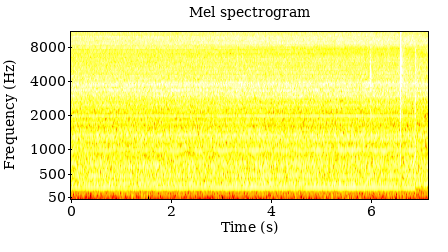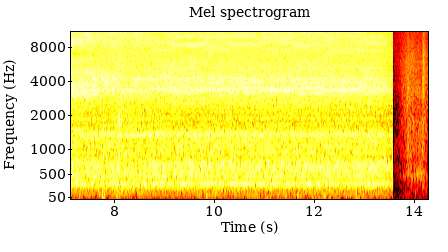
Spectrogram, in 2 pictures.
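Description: An R Tech TIG 160FPP welder holds a steady TIG arc, a continuous close buzzing hiss with a faint hum that runs unbroken for over ten seconds with a couple of brief clicks, then cuts off abruptly.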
